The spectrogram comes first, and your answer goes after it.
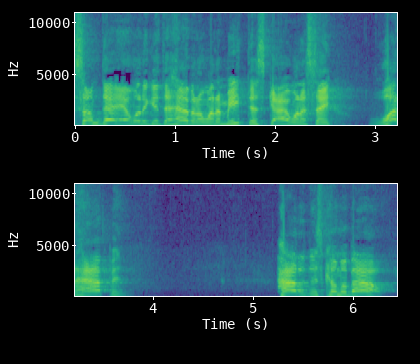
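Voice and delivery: high, quick and eager, mock-excited; eager retold thief. Thief longing to meet Jesus.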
